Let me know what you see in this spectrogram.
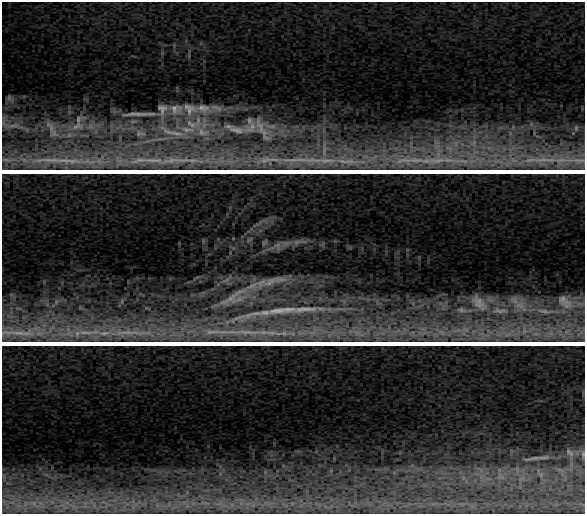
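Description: Birds calling over a steady background hiss. A low call is repeated about seven times in the first six seconds, each note dropping in pitch at its end, mixed with higher chirps and a single rising whistle about five seconds in.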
